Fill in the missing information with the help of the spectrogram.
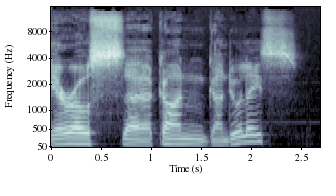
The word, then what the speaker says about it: arroz con gandules: Another item on the menu I wasn't familiar with, and I'm probably going to butcher the pronunciation, the arroz con gandules. – Yeah, that's perfect. You pronounced that perfect. – All right. – Yeah. So arroz con gandules, traditionally, it's a Puerto Rican rice dish that we would pork in Christmas.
